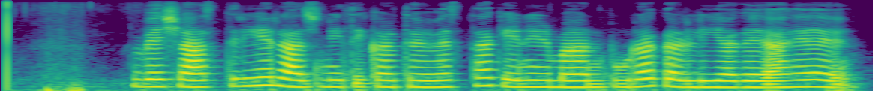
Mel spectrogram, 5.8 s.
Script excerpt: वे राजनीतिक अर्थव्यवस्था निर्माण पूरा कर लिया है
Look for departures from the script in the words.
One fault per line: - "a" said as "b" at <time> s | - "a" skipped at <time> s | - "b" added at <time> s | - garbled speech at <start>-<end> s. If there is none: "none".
- "शास्त्रीय" added at 1.1 s
- "के" added at 3.3 s
- "गया" added at 4.9 s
